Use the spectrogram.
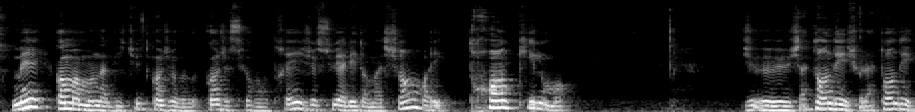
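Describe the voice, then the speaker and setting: Soft-spoken and somewhat breathy, a woman talks at a very slow pace with long, frequent pauses, her fairly low voice dark and mellow. Her intonation is lively, and the room echo is audible. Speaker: self-help vlogger. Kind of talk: casual monologue.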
